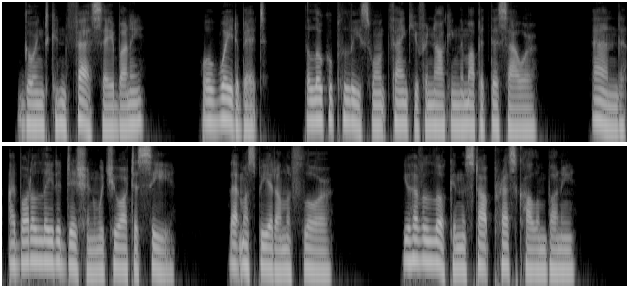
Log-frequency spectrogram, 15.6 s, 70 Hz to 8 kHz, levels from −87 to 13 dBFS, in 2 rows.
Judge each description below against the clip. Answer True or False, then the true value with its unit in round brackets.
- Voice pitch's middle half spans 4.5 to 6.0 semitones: False (2.9 semitones)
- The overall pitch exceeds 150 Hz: False (125 Hz)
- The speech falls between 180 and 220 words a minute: True (190 wpm)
